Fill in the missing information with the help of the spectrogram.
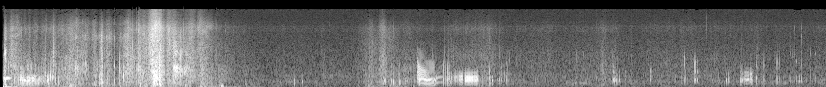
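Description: Gurgling, bubbling rumbles from the belly, with a long loud gurgle and scattered small squelches; ordinary gut sounds.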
